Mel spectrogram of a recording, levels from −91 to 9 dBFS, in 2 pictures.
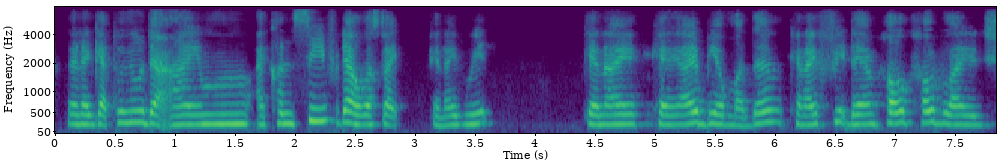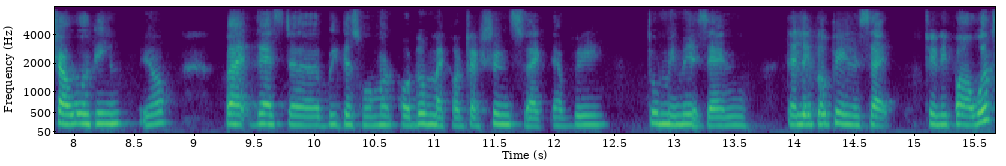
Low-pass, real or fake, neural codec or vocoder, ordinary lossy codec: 7.2 kHz; fake; codec, 16 kHz, 1.1 kbps, Voila-Tokenizer; MP3, 64 kbps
